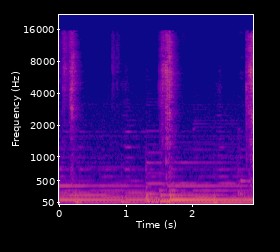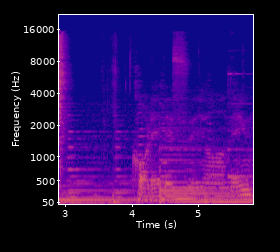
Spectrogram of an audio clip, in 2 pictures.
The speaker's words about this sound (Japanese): マジックテープは商用登録されているので正しくはメンファスナーホッチキスと同じ原理ですね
